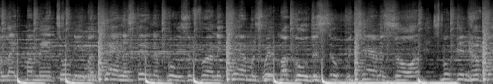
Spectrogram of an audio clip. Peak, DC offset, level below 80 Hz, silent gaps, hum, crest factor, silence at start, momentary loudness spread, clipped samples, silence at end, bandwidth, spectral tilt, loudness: 0 dBFS; under 0.1%; -16 dBFS; none; none; 14 dB; 0 s; 4 LU; under 0.1%; 0 s; over 20 kHz; -4.5 dB/octave; -16 LUFS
